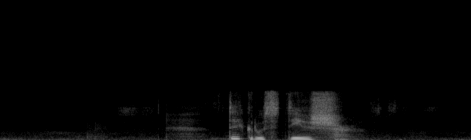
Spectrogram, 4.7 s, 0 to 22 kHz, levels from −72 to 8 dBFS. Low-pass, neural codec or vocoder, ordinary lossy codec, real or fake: none; codec, 16 kHz, 1 kbps, X-Codec, HuBERT features, trained on LibriSpeech; none; fake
